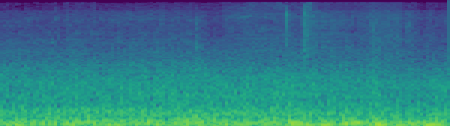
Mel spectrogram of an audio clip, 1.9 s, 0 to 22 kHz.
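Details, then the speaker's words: 2003 Nissan Sentra SE road test after front calipers, brake hoses and pads: steady low road rumble with no hum or growl from the front; wheel bearing quiet, steering tight. "it feels awesome I mean the ball joint the wheel bearing no more noise up there the steering is nice and tight it doesn't feel loose"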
